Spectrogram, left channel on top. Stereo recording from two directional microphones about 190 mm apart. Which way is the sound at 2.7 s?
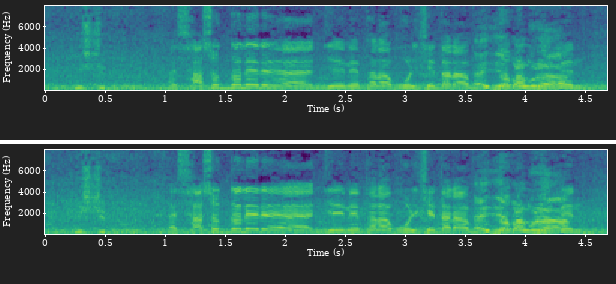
40° left (ahead or behind).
